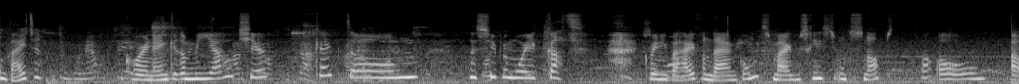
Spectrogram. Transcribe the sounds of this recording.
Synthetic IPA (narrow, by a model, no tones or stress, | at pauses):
ɔnbɛjtə | ɪkɦoːɹɪneːŋkərənmialt͡ʃə | kɛjk̚tɔm | ənsypəɹmoːjəkɑt | ɪkʋejtnitʋaːɹɦɛjvɑndaːnkɔmtmaːɹmɪsχinɪsdiʔɔntsnɑp̚t | oʔow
